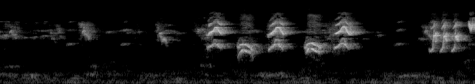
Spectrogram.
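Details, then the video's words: Song thrush repeating the same crisp two-part phrase three times in a row, with quieter twitters before and a fast chattering phrase at the end. "Sonido del Zorzal Comun - Sturz cantator - TURDUS PHILOMELOS"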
